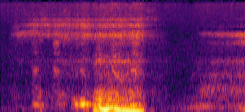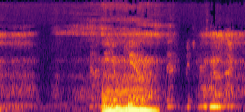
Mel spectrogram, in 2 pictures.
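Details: Snoring: two loud, deep, rattling snores with softer breathing noise between them.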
